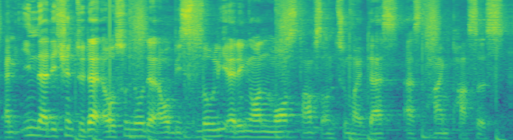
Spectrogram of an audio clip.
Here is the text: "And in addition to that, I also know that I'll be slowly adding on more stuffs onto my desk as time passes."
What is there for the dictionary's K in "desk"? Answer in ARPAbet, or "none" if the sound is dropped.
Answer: none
